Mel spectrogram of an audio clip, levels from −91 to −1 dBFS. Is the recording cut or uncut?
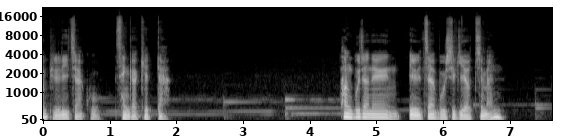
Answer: cut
